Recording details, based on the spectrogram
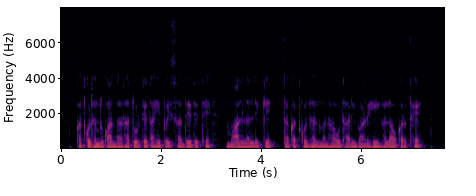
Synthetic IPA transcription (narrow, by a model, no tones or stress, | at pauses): kɐt̪kod͡ʒʱənd̪ʊkaːnd̪aːɾat̪ʊɾt̪et̪ãɦĩpɐɪsad̪ed̪eːt̪ʰe | maːlːɐleːket̪akɐt̪kod͡ʒʱɐnmɐnɦaʊd̪ʱa̰ːɾibaːɽɦiɡʱɐlaːokɐɾt̪eː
